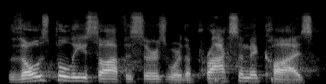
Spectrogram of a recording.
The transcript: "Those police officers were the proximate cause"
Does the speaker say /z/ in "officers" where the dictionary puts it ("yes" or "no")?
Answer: yes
